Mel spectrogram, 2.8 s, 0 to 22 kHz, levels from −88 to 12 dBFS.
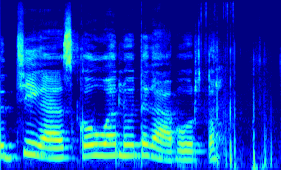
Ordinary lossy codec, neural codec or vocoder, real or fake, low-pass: none; vocoder, 44.1 kHz, 128 mel bands, Pupu-Vocoder; fake; none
